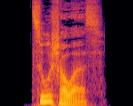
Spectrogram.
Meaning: genitive singular of Zuschauer
- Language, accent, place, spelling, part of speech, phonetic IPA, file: German, Germany, Berlin, Zuschauers, noun, [ˈt͡suːˌʃaʊ̯ɐs], De-Zuschauers.ogg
